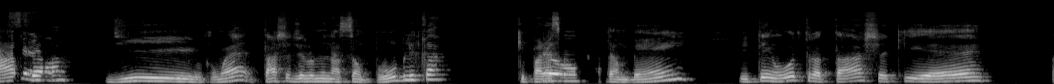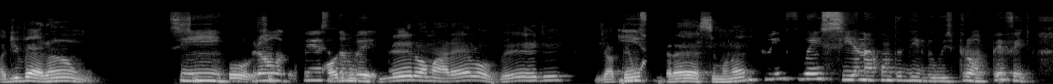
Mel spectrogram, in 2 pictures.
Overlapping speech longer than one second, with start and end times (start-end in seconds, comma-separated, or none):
12.3-14.4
